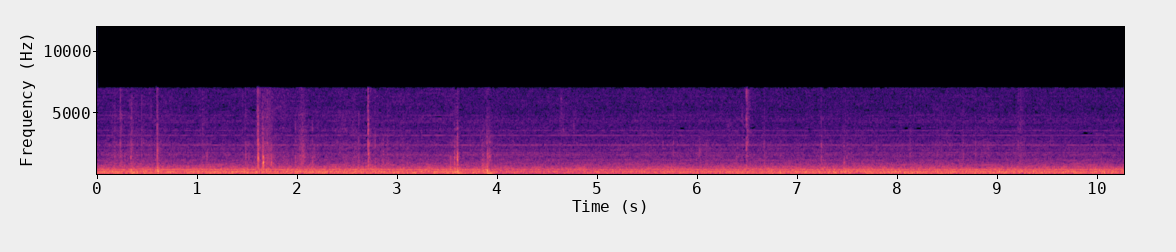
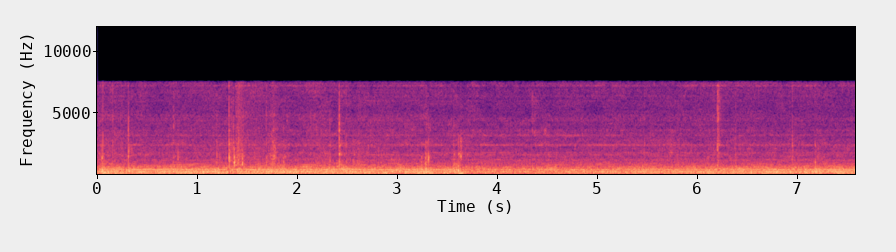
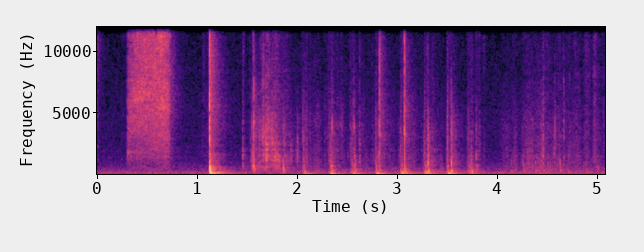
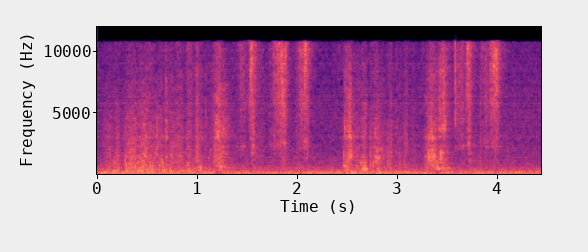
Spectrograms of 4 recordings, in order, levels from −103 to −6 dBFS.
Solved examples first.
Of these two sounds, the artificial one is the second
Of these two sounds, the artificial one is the second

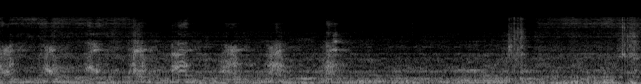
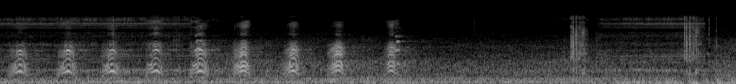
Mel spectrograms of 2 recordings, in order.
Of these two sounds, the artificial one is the first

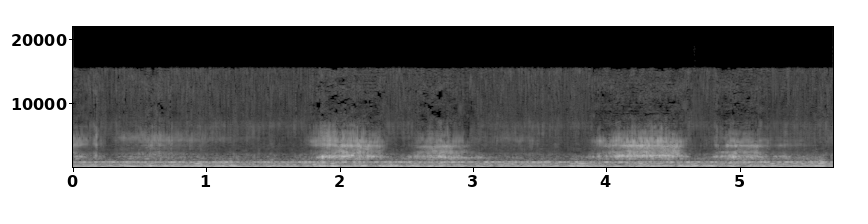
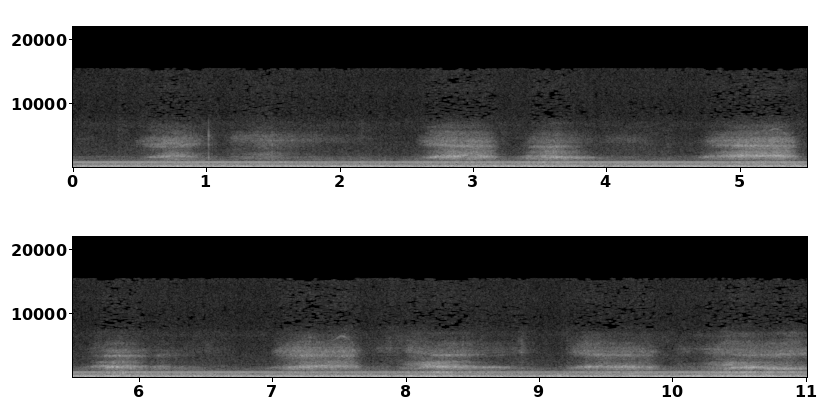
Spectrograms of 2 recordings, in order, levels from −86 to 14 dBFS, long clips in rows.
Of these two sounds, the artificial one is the first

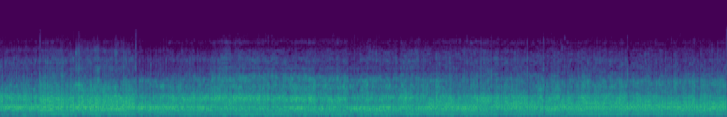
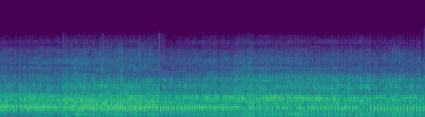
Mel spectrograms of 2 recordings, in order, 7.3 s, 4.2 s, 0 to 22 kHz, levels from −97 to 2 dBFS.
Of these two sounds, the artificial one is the first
